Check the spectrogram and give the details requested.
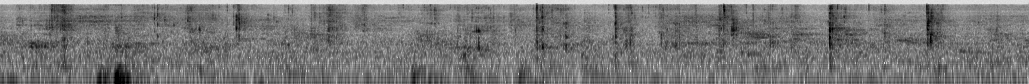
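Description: Close mouth sounds of chewing and biting fried chicken nuggets, with scattered small wet clicks and ticks and a low thump about half a second in.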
